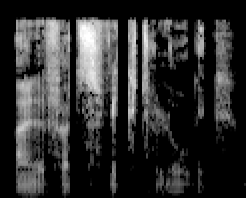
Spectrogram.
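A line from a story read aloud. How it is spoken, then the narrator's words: Murmur. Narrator (German): murmelte Porthos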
